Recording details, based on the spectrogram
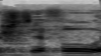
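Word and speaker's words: Stifel: Um some people say stifle or stifle and that's totally fine, but Stifl is the word. It's a German pronunciation.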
